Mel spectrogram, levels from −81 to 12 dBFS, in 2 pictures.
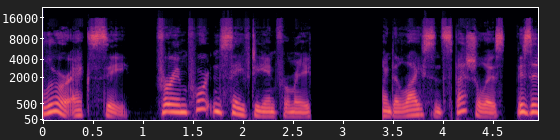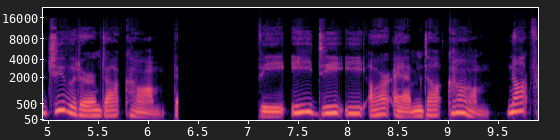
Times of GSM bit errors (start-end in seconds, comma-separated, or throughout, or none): none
